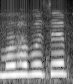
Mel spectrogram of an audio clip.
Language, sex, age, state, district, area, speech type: Assamese, female, 18-30, Assam, Golaghat, urban, spontaneous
